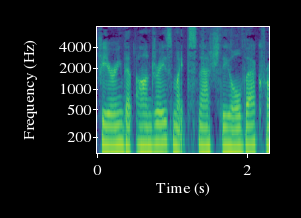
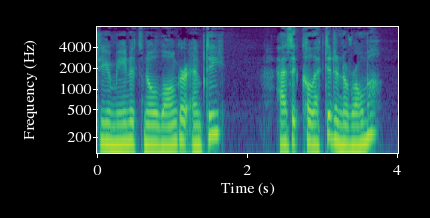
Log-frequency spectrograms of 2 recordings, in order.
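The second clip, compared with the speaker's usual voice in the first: ordinary delivery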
